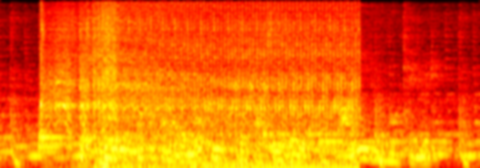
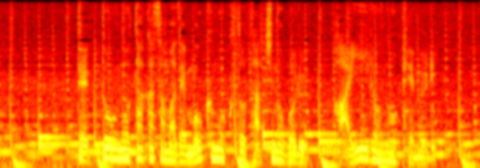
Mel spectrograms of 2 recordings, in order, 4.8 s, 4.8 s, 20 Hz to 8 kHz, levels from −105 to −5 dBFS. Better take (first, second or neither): second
